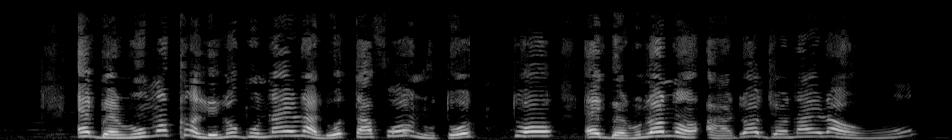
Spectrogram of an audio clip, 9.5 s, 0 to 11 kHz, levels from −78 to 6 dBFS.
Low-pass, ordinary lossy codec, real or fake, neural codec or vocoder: 9.9 kHz; AAC, 32 kbps; real; none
